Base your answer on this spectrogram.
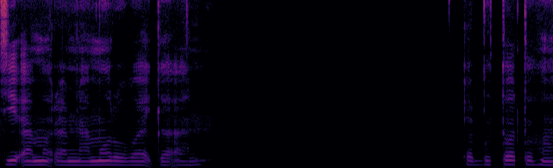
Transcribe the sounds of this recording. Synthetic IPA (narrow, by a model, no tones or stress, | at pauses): d͡ʒiʔamɔɾamnamɔɾɔwajɡaʔan | ɛbut̪ɔt̪ɔɦɔ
